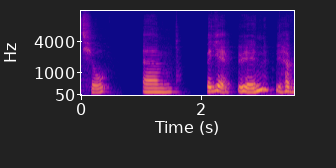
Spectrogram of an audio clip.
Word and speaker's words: 囚: It's pronounced Qiu.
